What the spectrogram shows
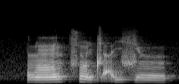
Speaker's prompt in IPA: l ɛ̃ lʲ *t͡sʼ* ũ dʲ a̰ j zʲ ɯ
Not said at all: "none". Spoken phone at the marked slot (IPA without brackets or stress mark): t͡s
